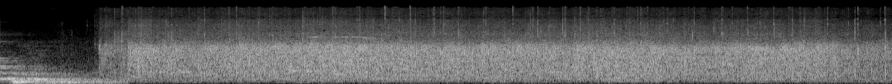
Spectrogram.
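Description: A crowd applauds loudly in an echoing hall.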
